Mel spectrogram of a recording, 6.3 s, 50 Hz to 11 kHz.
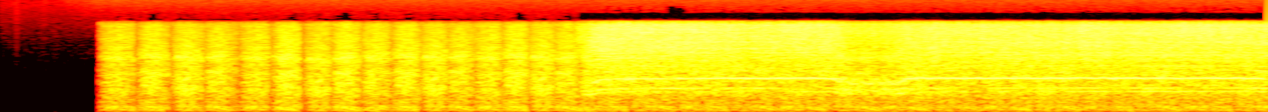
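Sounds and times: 
miniature train steam engine chuffing: 0.5 - 6.3
miniature train steam whistle blasts: 2.9 - 6.3.

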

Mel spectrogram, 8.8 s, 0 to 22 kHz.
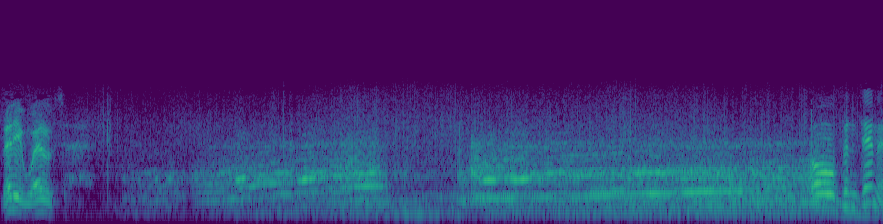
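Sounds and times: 
speech: 0.0 - 0.8, 8.4 - 8.8
car engine starting up and accelerating: 1.4 - 8.4.

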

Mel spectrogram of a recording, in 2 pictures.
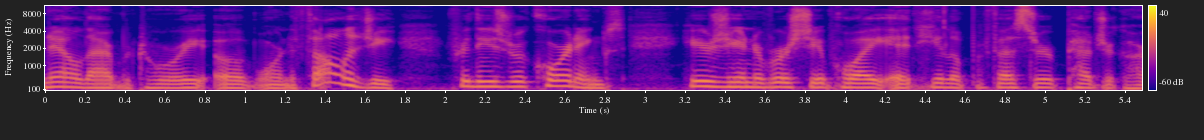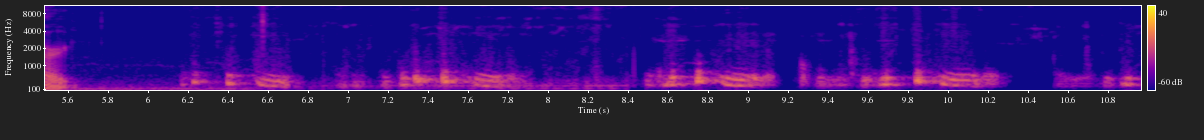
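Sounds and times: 
speech: 0.0 - 5.8
rock pigeon cooing mating song: 6.2 - 10.9.

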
